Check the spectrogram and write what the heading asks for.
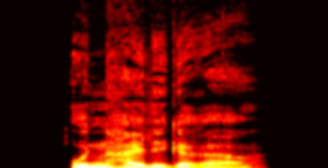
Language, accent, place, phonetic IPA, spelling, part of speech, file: German, Germany, Berlin, [ˈʊnˌhaɪ̯lɪɡəʁɐ], unheiligerer, adjective, De-unheiligerer.ogg
- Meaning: inflection of unheilig: 1. strong/mixed nominative masculine singular comparative degree 2. strong genitive/dative feminine singular comparative degree 3. strong genitive plural comparative degree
